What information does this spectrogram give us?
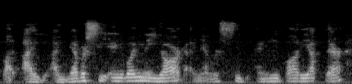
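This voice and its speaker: A man telling personal stories conversationally as a podcast guest, hesitant and often pausing mid-phrase. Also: on the high side, gravelly. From Hawaii. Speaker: podcast guest, paranormal storyteller and investigator. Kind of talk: conversational personal storytelling in an interview. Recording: muffled lo-fi with faint background noise.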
